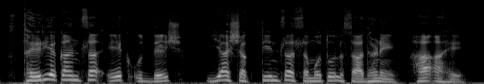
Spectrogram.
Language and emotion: Marathi, neutral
